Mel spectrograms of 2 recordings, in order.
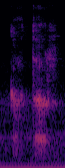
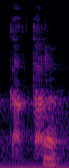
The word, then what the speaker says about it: Qatar: Well, officially in Arabic it is to be said Qatar. Qatar. Easy, right? In okay. English it is... That's all I wanted to know. Go away. So Qatar.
